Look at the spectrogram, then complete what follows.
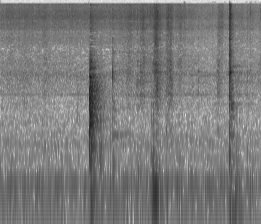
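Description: Spatula clinking and scraping against a stainless steel frying pan while a pancake is lifted and flipped: three sharp knocks, the loudest about two seconds in with a brief metallic ring.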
